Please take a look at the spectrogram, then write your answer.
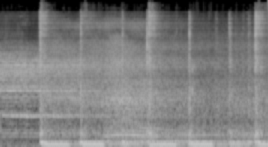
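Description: A car engine in a Hollywood action chase film revs in a series of about six loud bursts, each surge of throttle rising and easing off in a steady rhythm, close and forceful with no talk over it.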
